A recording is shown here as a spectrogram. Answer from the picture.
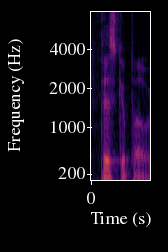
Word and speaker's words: Piscopo: How you pronounce that? Pretty Coleman? close. Piscopo, right?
